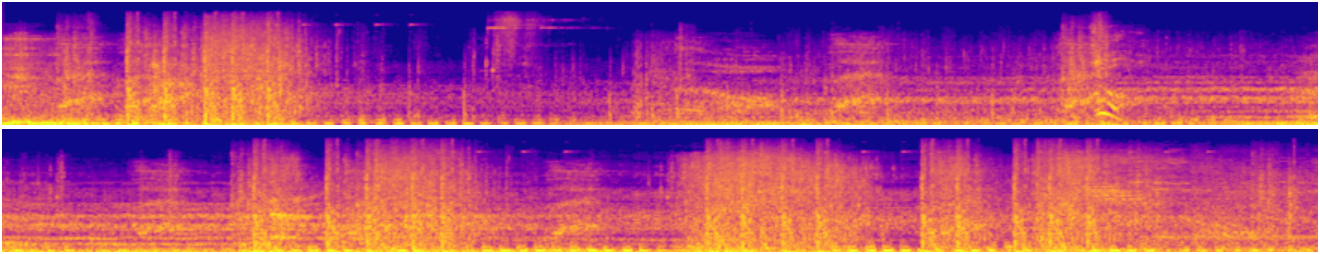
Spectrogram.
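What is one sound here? Pistol shots ring out, echoing loudly.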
